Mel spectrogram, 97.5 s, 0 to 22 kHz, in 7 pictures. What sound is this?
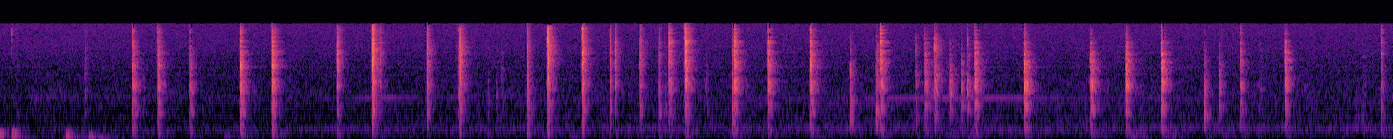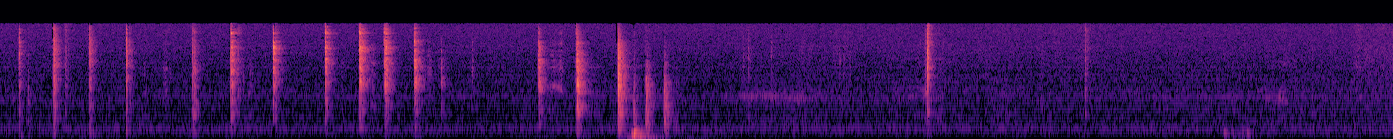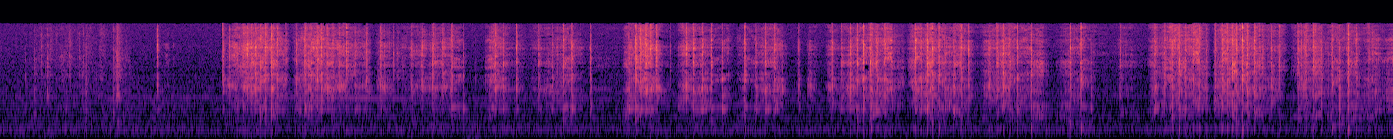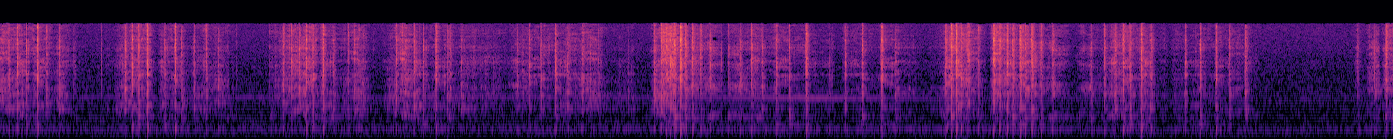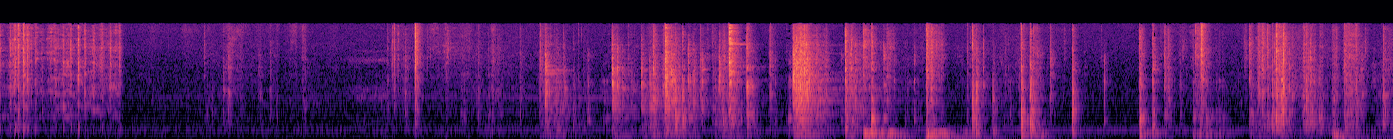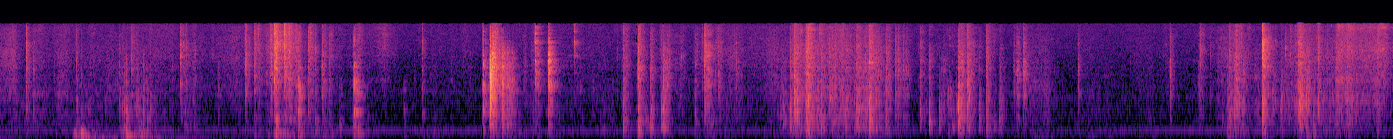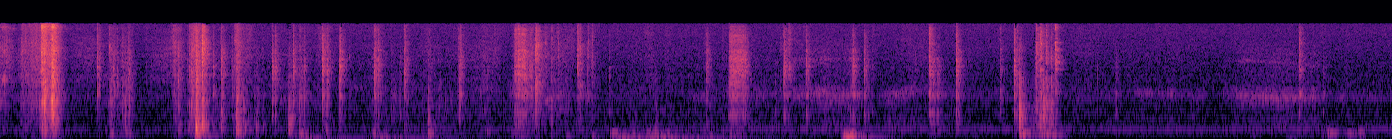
Tapping rattling and scratching
This sound is a collection of noises intended to respresent: a blind person's cane, someone trying to crack a safe and a person searching for something - such as in a store room. It was recorded using a Shure SM58 and a Marantz digital hard drive recorder.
